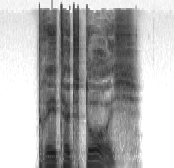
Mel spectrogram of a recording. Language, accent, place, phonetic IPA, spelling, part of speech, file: German, Germany, Berlin, [ˌdʁeːtət ˈdʊʁç], drehtet durch, verb, De-drehtet durch.ogg
- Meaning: inflection of durchdrehen: 1. second-person plural preterite 2. second-person plural subjunctive II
